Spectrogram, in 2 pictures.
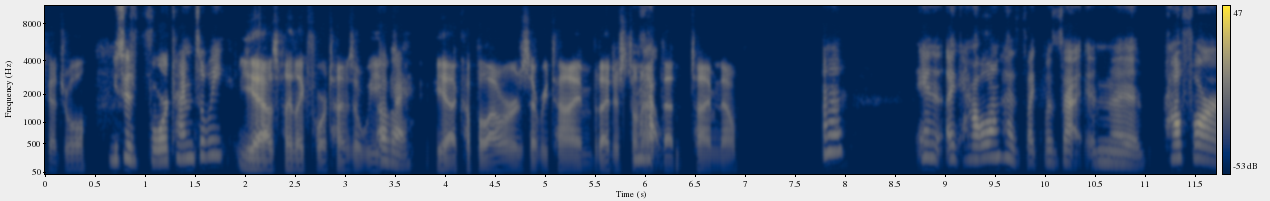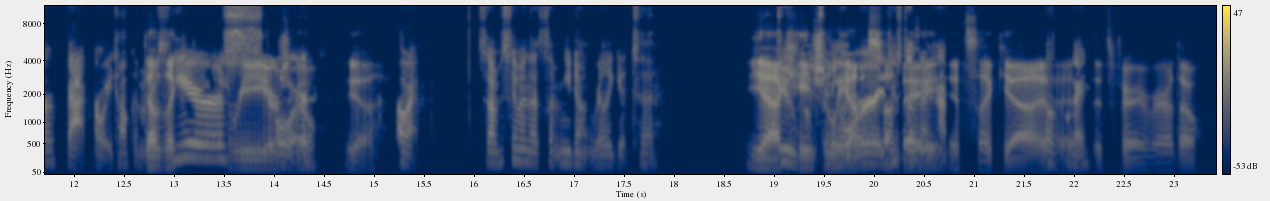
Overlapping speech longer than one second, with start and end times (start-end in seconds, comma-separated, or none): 12.7-14.4, 19.0-20.8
